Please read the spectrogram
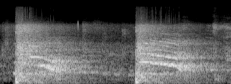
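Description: Two loud slapping impacts about a second apart from lucha libre wrestlers grappling on the ring mat, each followed by a short shout that falls in pitch.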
